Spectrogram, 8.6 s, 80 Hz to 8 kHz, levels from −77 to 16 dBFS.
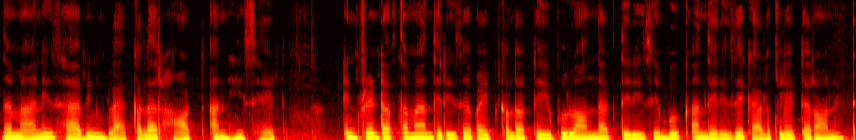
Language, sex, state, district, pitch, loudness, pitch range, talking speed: English, female, Maharashtra, Gondia, 235 Hz, -12 LUFS, 220-245 Hz, 230 wpm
